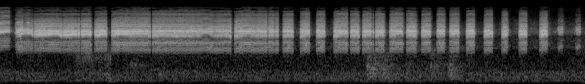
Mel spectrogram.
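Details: At Bollène on 7 July 2015, cicadas sing during reproduction. A loud, continuous, shrill buzz with brief gaps gives way halfway through to a chain of quick, separate buzzing pulses.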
